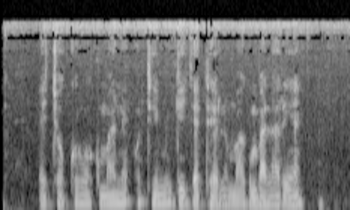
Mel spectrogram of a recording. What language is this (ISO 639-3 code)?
luo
